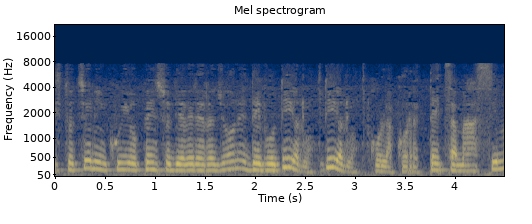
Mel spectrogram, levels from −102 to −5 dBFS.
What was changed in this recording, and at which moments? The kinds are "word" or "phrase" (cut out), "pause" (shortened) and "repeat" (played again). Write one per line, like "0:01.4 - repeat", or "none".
0:02.7 - repeat

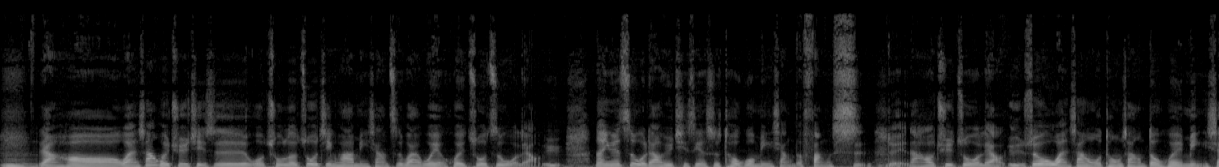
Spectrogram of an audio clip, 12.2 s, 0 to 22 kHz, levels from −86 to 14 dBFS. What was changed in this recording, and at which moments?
0:08.8 - word

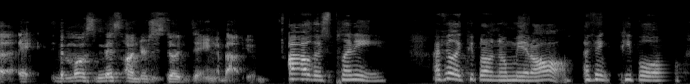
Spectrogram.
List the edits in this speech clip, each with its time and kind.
none

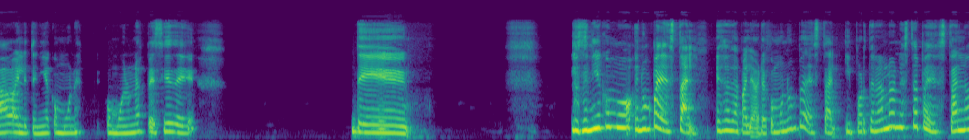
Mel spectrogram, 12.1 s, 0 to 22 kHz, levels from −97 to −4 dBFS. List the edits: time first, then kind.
none

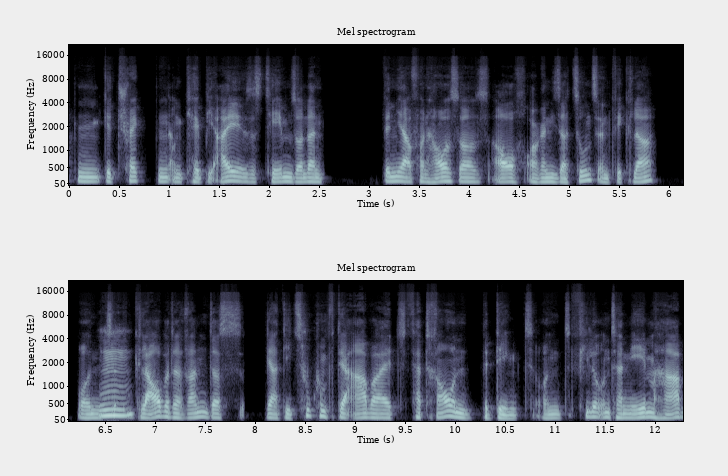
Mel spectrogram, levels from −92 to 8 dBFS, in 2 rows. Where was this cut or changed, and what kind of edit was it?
0:01.0 - word

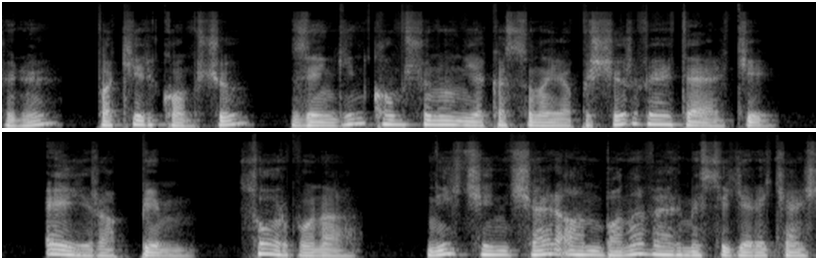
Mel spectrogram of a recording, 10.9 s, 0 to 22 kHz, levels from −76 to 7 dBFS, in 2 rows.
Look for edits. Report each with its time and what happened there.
none

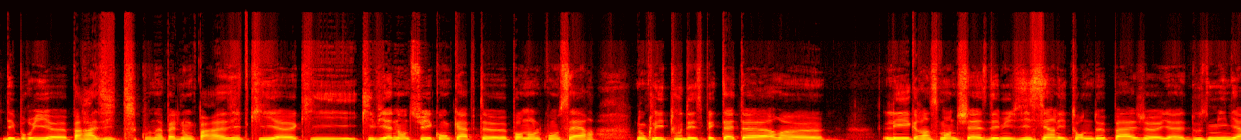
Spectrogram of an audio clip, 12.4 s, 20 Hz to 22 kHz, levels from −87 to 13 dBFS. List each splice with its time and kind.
none

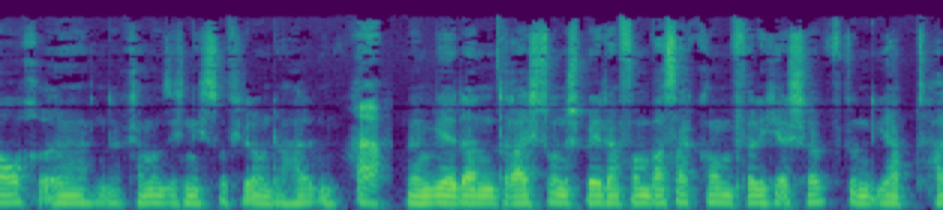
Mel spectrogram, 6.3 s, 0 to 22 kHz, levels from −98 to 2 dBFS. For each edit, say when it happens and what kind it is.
0:02.6 - pause

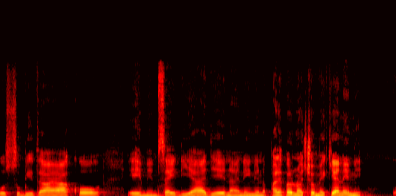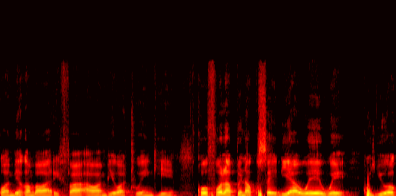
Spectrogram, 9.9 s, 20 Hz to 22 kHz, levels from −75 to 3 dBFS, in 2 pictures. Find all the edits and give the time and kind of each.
none

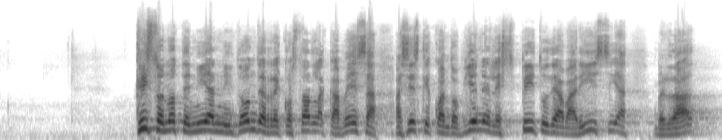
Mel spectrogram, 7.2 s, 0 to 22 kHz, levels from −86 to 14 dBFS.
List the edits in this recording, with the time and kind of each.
none

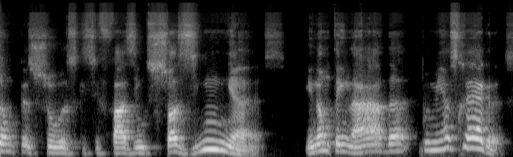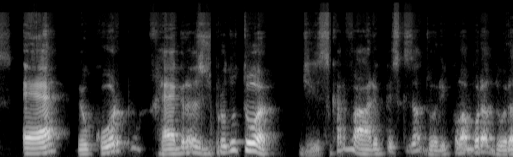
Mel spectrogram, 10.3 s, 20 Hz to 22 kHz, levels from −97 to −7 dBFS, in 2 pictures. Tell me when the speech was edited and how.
0:03.0 - pause
0:04.2 - phrase
0:05.8 - pause
0:07.2 - word
0:08.4 - word

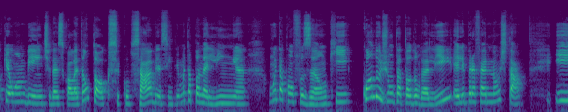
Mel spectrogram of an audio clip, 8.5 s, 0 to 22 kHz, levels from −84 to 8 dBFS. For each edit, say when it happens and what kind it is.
0:06.3 - word

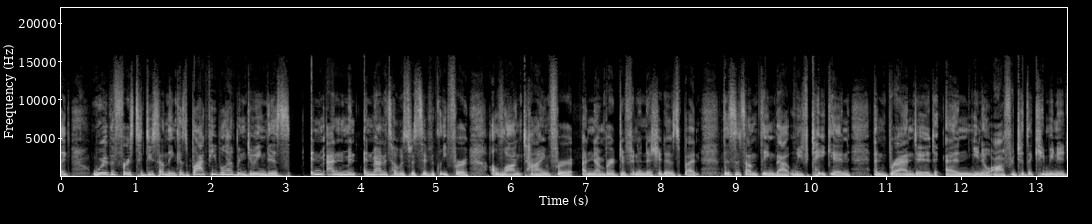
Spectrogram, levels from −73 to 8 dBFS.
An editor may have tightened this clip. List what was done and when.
0:09.1 - word

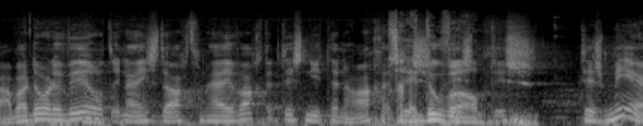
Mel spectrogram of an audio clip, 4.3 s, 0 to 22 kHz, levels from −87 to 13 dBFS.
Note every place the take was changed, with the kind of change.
0:01.8 - word

